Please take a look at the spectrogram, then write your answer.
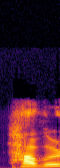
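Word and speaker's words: hour: اشتباهه خب مثال بعدی اور رو داریم ببین اینجا با اینکه اچه ولی اچ تلفظ نمیشه اور نباید بگیم اور یعنی ساعت خب اچ اینجا سایلنته و و و ببین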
